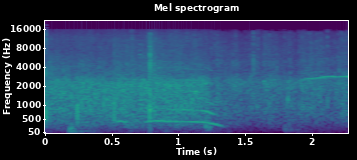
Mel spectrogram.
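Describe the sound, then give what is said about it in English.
Audience applause welcoming speakers at the Los Angeles Public Library, dense steady clapping that eases slightly partway through, with a voice briefly heard over it. “please join me in welcoming both Attica Locke and Erica Edwards to the Los Angeles Public Library.”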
